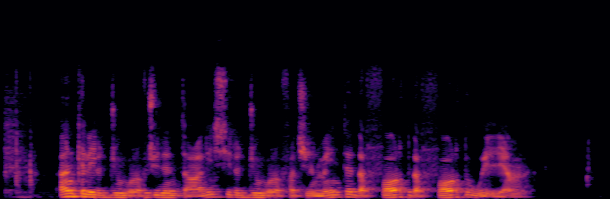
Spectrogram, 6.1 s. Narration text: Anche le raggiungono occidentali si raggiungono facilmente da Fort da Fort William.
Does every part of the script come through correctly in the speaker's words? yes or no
yes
